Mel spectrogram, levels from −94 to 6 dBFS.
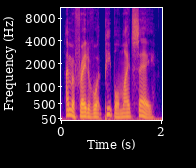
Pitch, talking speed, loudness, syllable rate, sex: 115 Hz, 205 wpm, -19 LUFS, 5.2 syllables/s, male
